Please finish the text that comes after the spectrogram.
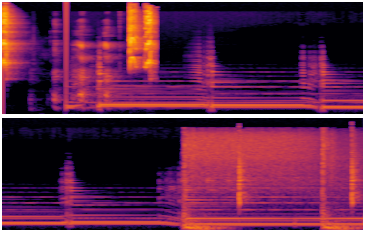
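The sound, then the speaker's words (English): A rubber squeaky toy ball squeals in a run of about six long, high, wheezy squeaks that blend into one another, shifting slightly in pitch, loud and steady with no talking. “Make it squeak.”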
